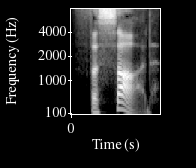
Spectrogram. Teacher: And it tells you the C makes an S sound. The stress is on the second syllable. We say facade.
